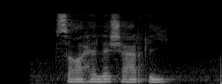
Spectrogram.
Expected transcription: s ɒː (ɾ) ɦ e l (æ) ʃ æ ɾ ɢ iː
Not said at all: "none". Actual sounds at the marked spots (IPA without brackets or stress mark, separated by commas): none, e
